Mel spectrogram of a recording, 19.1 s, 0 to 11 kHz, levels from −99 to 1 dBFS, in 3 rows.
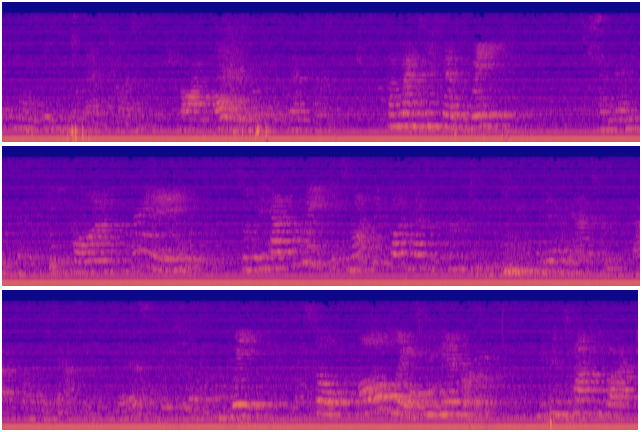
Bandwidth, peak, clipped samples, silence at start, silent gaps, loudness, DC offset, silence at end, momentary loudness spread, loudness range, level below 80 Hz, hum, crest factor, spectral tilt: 8.4 kHz; -26 dBFS; under 0.1%; 0 s; none; -46 LUFS; under 0.1%; 0 s; 6 LU; 3 LU; -46 dBFS; none; 18 dB; -6 dB/octave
